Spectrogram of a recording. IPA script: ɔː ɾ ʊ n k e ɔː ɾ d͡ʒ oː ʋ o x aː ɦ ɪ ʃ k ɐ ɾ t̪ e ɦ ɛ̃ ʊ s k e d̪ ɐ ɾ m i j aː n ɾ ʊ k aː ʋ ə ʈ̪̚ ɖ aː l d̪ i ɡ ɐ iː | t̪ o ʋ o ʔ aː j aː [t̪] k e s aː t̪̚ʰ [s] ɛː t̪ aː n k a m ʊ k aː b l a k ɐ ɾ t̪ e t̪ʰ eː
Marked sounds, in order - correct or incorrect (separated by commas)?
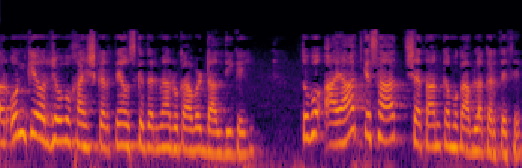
correct, incorrect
